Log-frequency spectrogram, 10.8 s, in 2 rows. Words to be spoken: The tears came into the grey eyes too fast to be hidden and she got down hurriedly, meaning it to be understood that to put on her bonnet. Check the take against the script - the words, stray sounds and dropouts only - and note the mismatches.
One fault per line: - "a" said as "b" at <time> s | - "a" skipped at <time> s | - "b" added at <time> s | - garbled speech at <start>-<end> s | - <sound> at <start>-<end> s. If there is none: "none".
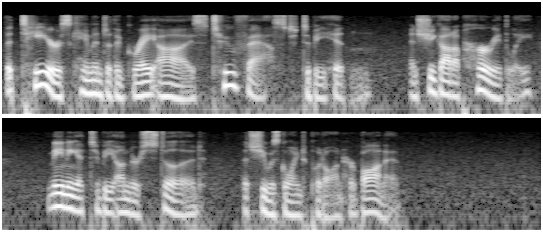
- "down" said as "up" at 4.5 s
- "she was going" added at 7.9 s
